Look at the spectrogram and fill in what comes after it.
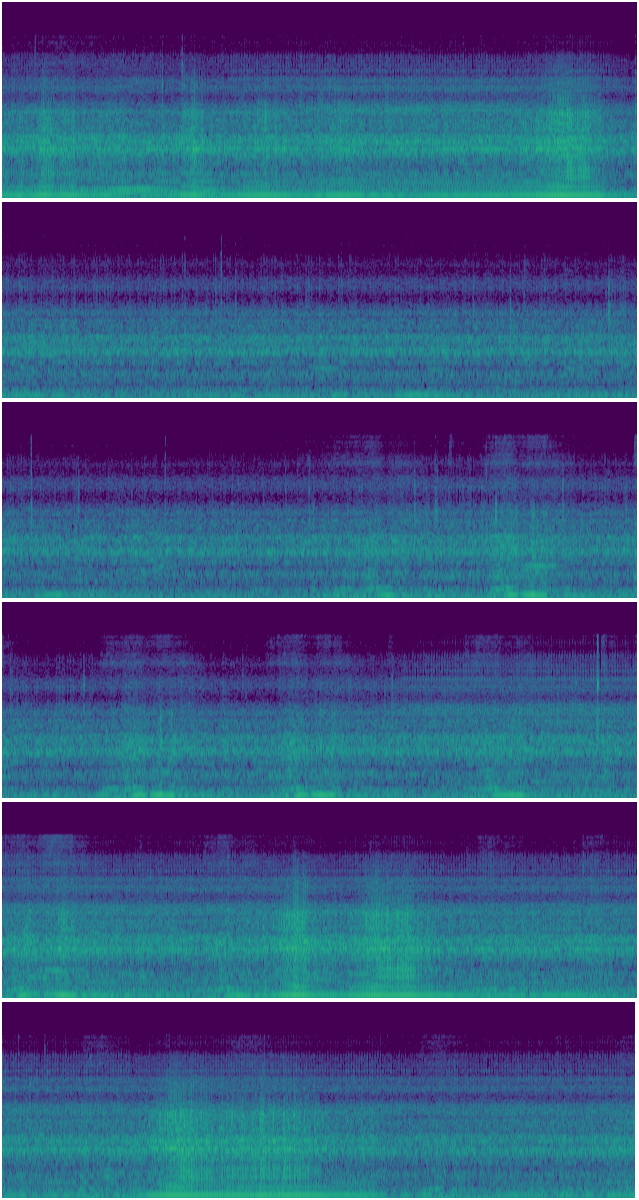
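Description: Autocross race car engines idling while stationary, with a few short throttle blips. The engine note is louder and steadier for the first few seconds, then quieter, and swells again twice near the end.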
